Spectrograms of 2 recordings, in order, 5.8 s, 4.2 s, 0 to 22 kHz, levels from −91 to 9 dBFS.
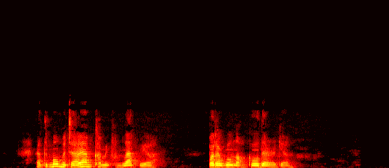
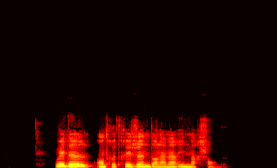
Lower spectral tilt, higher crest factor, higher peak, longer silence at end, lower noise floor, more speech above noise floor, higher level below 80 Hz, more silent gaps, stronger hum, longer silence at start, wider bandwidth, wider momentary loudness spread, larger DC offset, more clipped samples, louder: second, -5 dB/octave vs -7 dB/octave; about the same, 20 dB vs 20 dB; about the same, -4 dBFS vs -4 dBFS; first, 1.45 s vs 0.95 s; second, -77 dBFS vs under -90 dBFS; second, 56 dB vs over 69 dB; about the same, -76 dBFS vs -76 dBFS; neither; neither; second, 0.55 s vs 0.85 s; first, 7.8 kHz vs 6.8 kHz; about the same, 14 LU vs 12 LU; neither; neither; about the same, -22 LUFS vs -21 LUFS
